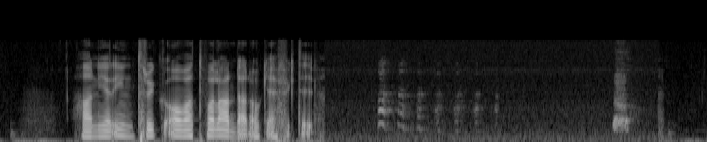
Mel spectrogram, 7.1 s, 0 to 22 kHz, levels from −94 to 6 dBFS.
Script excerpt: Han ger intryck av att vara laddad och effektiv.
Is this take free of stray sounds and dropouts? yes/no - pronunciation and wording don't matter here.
no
